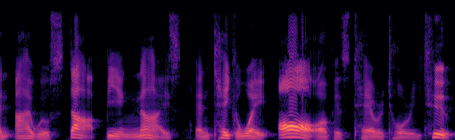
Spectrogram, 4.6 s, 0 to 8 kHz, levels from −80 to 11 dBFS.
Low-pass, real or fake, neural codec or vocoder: 7.2 kHz; real; none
